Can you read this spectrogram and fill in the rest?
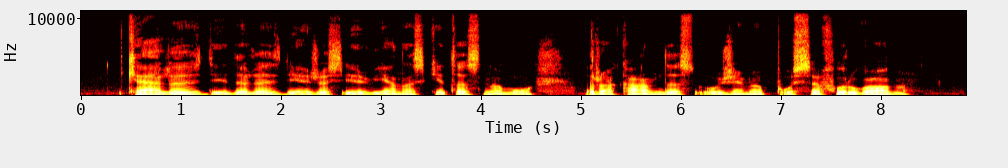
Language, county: Lithuanian, Klaipėda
